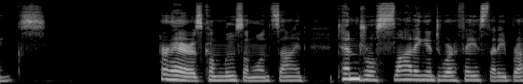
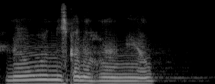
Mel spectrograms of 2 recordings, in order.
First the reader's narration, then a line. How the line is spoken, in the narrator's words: the remnant of Ben Organa sighs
